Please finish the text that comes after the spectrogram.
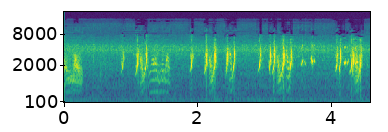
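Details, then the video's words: Female common quail in the morning. A low buzzy note opens, then paired harsh rasps and quick high peeps follow at irregular, roughly one-second spacing against soft background noise. "Madi batair ki awaz suba ke liye مادی بٹیر کی آواز"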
